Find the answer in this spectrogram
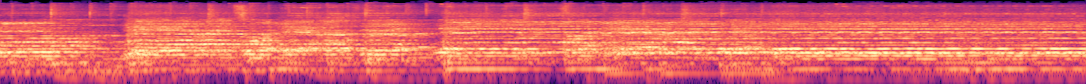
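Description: Mixed choir of men's and women's voices singing in harmony, with brief breaths between phrases about one and four seconds in and the low voices coming in stronger soon after.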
